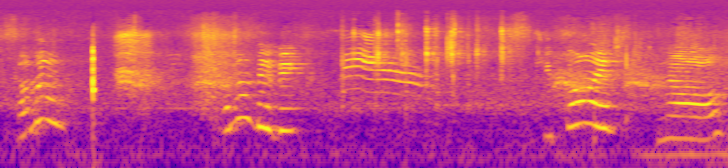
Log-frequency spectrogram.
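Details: Olive the cat meows repeatedly while climbing down a tree branch during her rescue. There are four or five plaintive, bending meows spread over several seconds, mixed with people's encouraging voices.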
